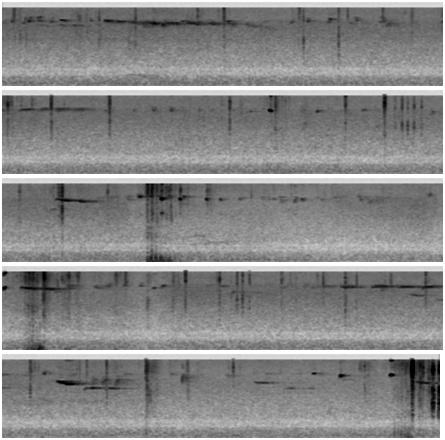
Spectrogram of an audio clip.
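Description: Small woodland birds foraging at close range: scattered faint high chirps and calls, and two loud brief wing flutters close to the microphone, one about halfway through and another about three seconds later.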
